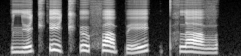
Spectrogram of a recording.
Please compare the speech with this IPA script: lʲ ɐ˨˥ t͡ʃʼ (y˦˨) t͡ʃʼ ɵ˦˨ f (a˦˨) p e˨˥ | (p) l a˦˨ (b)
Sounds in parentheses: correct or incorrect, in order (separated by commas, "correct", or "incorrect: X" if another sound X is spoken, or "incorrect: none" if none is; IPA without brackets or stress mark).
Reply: incorrect: e˦˨, correct, incorrect: pʰ, incorrect: v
